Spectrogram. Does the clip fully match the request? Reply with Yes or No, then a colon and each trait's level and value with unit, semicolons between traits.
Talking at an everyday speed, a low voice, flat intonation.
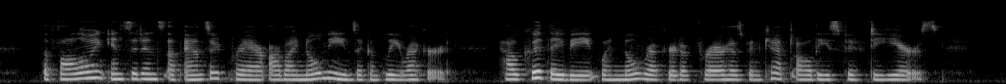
No: average, 175 wpm; high, 220 Hz; narrow, 2.0 semitones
